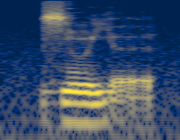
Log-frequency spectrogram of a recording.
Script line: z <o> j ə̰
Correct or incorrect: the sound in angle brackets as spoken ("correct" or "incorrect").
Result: incorrect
